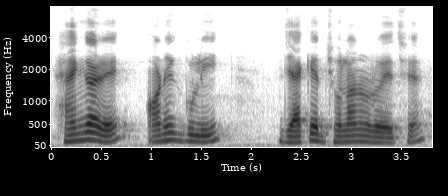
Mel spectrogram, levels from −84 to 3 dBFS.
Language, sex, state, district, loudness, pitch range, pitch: Bengali, male, West Bengal, Cooch Behar, -16 LUFS, 120-150 Hz, 125 Hz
